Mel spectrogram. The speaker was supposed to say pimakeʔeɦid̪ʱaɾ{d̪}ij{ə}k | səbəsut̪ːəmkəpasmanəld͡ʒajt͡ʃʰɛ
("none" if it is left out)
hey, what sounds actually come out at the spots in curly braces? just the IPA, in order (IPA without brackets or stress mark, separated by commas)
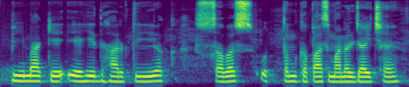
t̪, ə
